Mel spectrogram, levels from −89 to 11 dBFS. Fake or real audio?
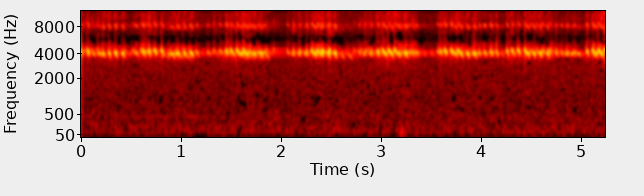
real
